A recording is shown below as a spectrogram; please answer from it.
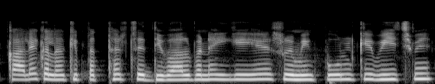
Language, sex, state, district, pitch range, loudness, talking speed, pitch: Hindi, female, Uttar Pradesh, Lalitpur, 220-235 Hz, -13 LUFS, 190 wpm, 230 Hz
